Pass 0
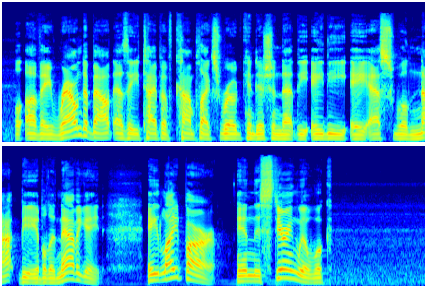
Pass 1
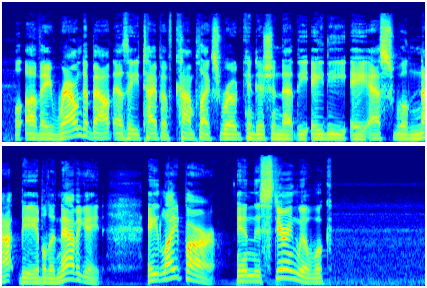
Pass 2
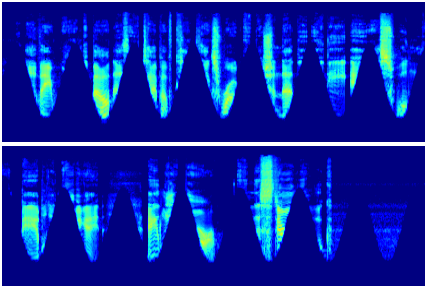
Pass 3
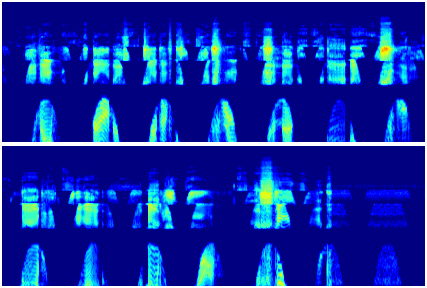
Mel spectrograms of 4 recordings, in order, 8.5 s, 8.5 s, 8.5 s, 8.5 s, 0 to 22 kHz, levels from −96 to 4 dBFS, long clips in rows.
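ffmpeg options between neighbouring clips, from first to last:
-af "equalizer=f=330:w=0.69:g=-9.5"
-af "afftfilt=real='re*gte(b*sr/1024,750*pow(6500/750,0.5+0.5*sin(2*PI*1.7*pts/sr)))':imag='im*gte(b*sr/1024,750*pow(6500/750,0.5+0.5*sin(2*PI*1.7*pts/sr)))':win_size=1024:overlap=0.75,volume=-5.5dB"
-af "afftfilt=real='real(if(between(b,1,1012),(2*floor((b-1)/92)+1)*92-b,b),0)':imag='imag(if(between(b,1,1012),(2*floor((b-1)/92)+1)*92-b,b),0)*if(between(b,1,1012),-1,1)':win_size=2048:overlap=0.75,lowpass=f=5.4k:t=q:w=10,volume=-2dB"

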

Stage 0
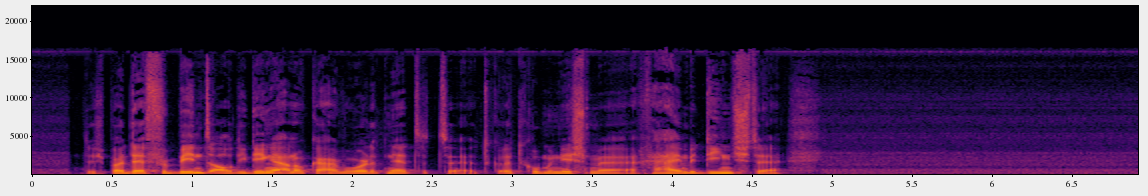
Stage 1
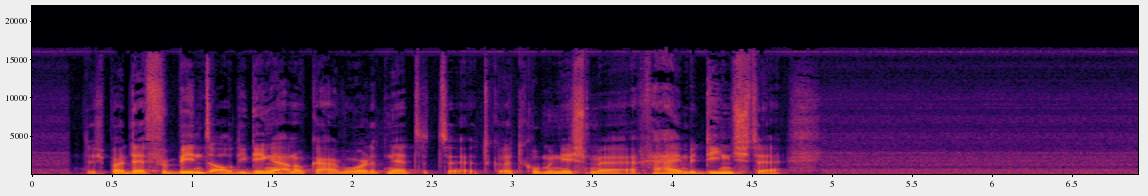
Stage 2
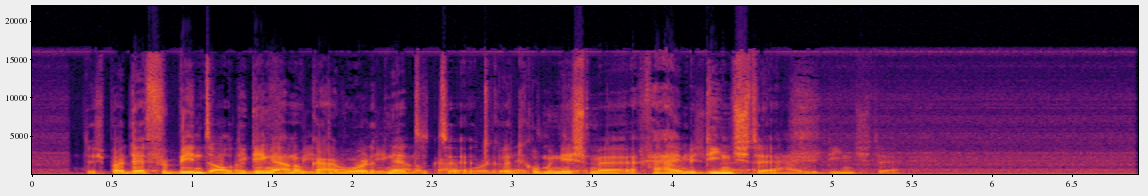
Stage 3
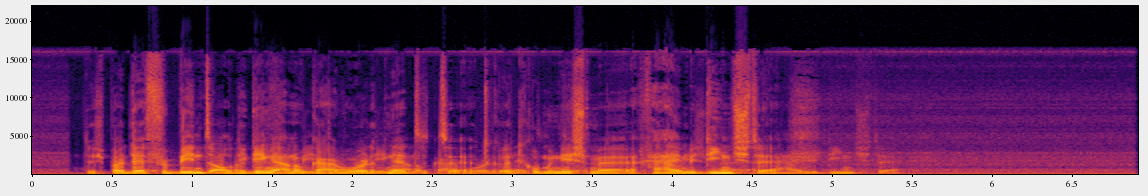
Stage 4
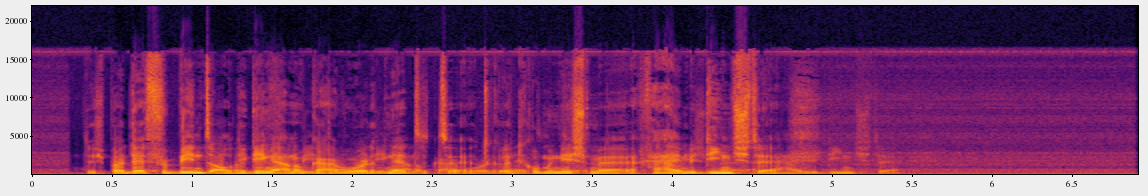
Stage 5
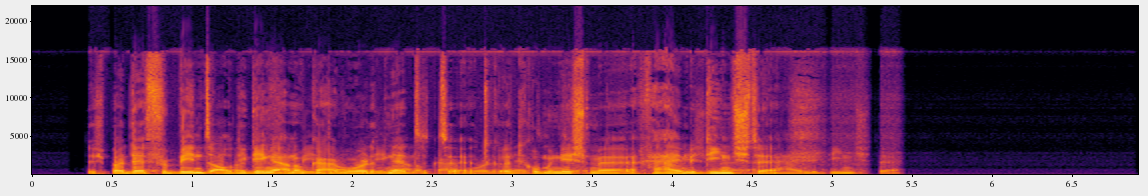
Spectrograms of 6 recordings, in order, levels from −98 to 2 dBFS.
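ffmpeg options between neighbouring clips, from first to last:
-filter_complex "[0:a]acrossover=split=390[a][b];[b]acompressor=threshold=-34dB:ratio=2[c];[a][c]amix=inputs=2:normalize=0,volume=6dB"
-filter_complex "[0:a]aeval=exprs='0.355*sin(PI/2*1.58*val(0)/0.355)':c=same,aeval=exprs='val(0)+0.00794*(sin(2*PI*50*n/s)+sin(2*PI*2*50*n/s)/2+sin(2*PI*3*50*n/s)/3+sin(2*PI*4*50*n/s)/4+sin(2*PI*5*50*n/s)/5)':c=same,asplit=2[a][b];[b]adelay=758,volume=-9dB,highshelf=f=4k:g=-17.1[c];[a][c]amix=inputs=2:normalize=0"
-af anull
-af "highshelf=f=6.7k:g=9.5"
-af "agate=range=-33dB:threshold=-30dB:ratio=16:detection=peak,volume=2dB"

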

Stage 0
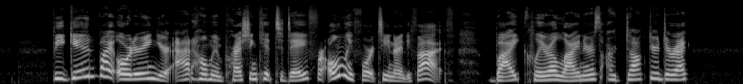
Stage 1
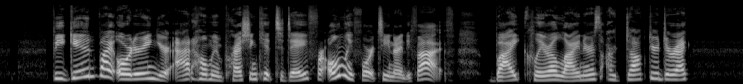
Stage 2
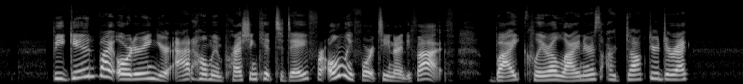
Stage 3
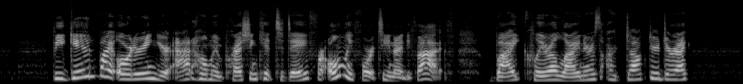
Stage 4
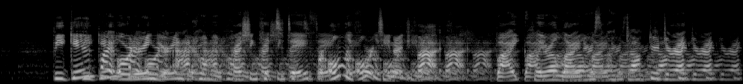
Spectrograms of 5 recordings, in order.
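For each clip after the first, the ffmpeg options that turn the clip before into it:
-af "highpass=340,volume=4dB"
-af "aemphasis=mode=reproduction:type=cd"
-af "aecho=1:1:3.4:0.83,volume=-5.5dB"
-filter_complex "[0:a]asplit=2[a][b];[b]adelay=276,lowpass=f=2.2k:p=1,volume=-4dB,asplit=2[c][d];[d]adelay=276,lowpass=f=2.2k:p=1,volume=0.44,asplit=2[e][f];[f]adelay=276,lowpass=f=2.2k:p=1,volume=0.44,asplit=2[g][h];[h]adelay=276,lowpass=f=2.2k:p=1,volume=0.44,asplit=2[i][j];[j]adelay=276,lowpass=f=2.2k:p=1,volume=0.44,asplit=2[k][l];[l]adelay=276,lowpass=f=2.2k:p=1,volume=0.44[m];[a][c][e][g][i][k][m]amix=inputs=7:normalize=0,volume=-2.5dB"

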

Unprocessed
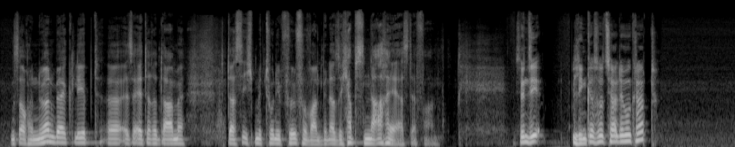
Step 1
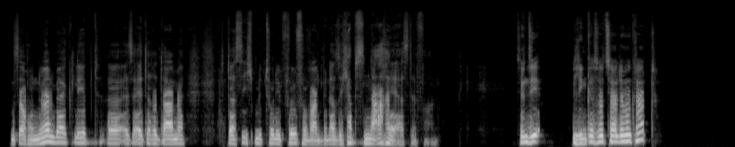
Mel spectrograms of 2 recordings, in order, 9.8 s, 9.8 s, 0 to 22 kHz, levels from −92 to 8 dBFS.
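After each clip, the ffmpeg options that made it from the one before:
-af "agate=range=-18dB:threshold=-45dB:ratio=16:detection=peak,afwtdn=0.0501,aecho=1:1:6:0.42,volume=1.5dB"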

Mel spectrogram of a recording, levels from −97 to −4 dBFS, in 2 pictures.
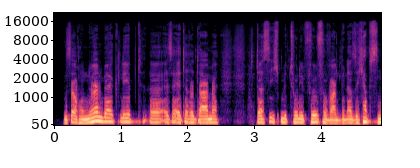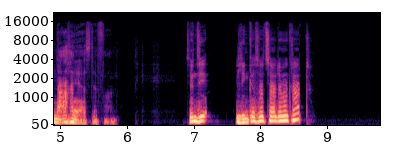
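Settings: -af "bass=f=250:g=13,treble=f=4k:g=10,volume=-1.5dB"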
